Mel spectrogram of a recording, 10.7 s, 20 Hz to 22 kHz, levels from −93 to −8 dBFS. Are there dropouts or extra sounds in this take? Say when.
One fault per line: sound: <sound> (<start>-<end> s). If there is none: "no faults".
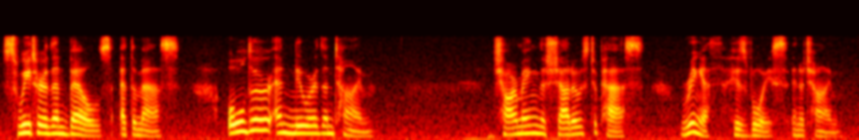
no faults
